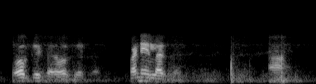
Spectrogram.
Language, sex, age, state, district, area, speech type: Tamil, male, 18-30, Tamil Nadu, Namakkal, rural, conversation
